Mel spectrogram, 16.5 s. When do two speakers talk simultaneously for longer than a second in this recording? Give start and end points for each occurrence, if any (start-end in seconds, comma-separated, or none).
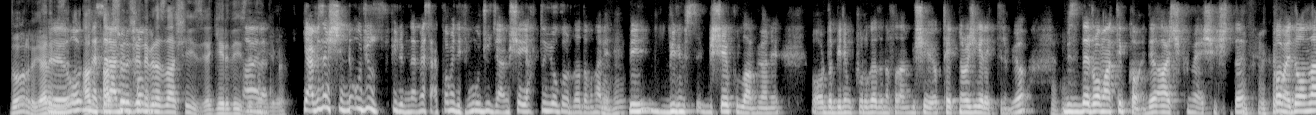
0.6-2.0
